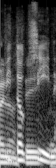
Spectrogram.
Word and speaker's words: apitoxina: Si pronuncié bien, la apitoxina. Sí, perfecto.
